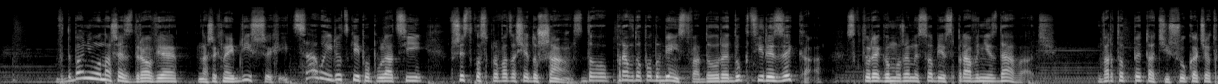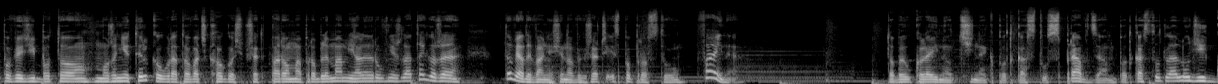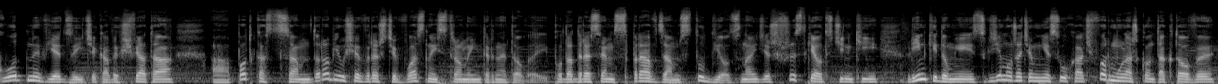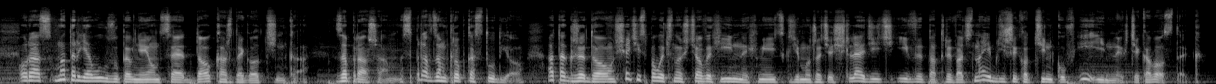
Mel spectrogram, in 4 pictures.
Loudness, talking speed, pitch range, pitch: -23 LUFS, 150 wpm, 115-155 Hz, 135 Hz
